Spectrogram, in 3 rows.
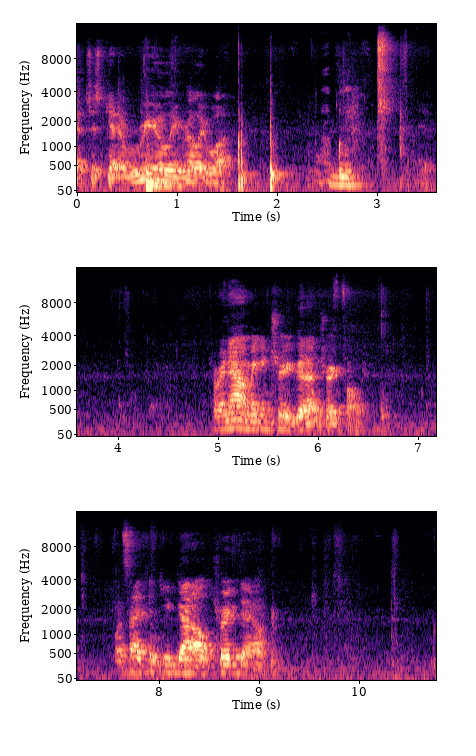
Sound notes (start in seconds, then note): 2.7 voiceover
